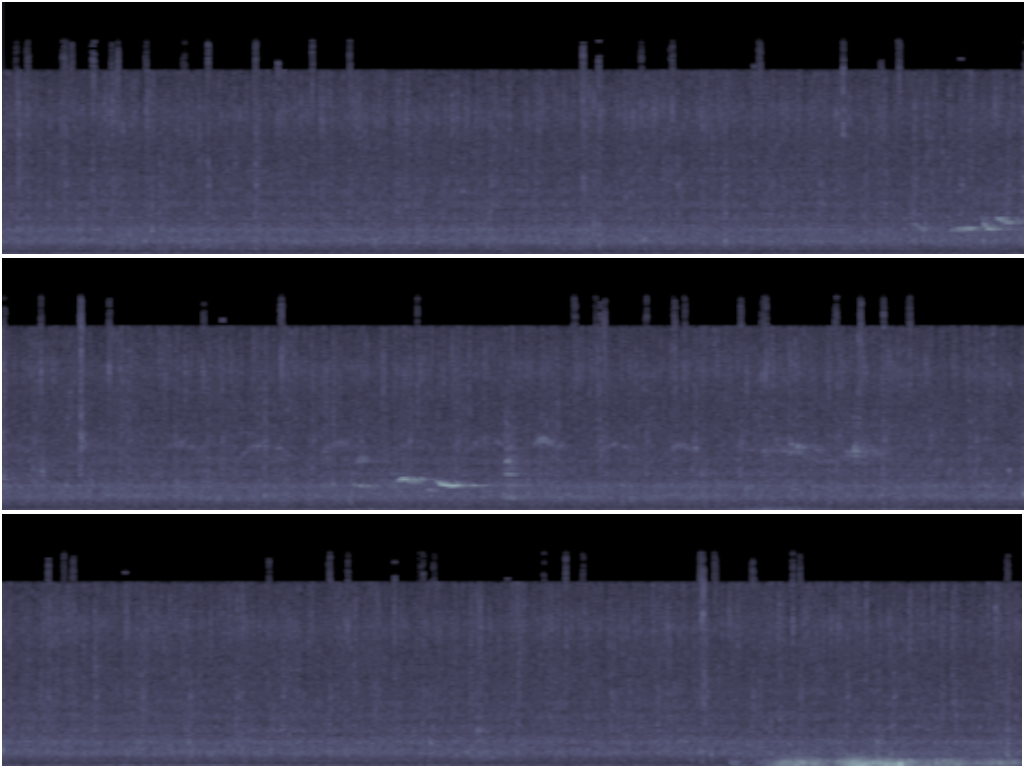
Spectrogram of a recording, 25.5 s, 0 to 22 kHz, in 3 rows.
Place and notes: Van Wesenbekestraat, Antwerpen, Belgium - Rain and thunder
Recording of a summer thunderstorm in Antwerp.
MixPre6 II with mikroUši Pro.
Vlaanderen, België / Belgique / Belgien, 4 June 2021, ~16:00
